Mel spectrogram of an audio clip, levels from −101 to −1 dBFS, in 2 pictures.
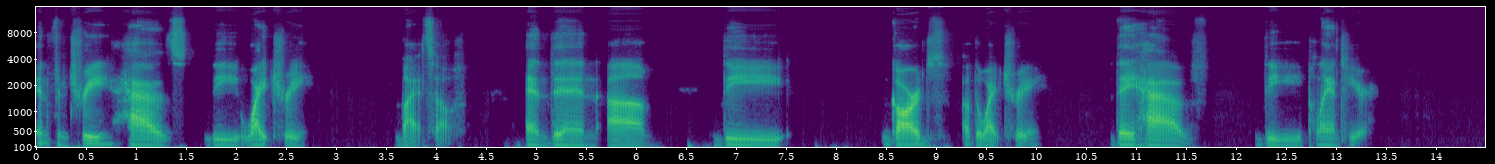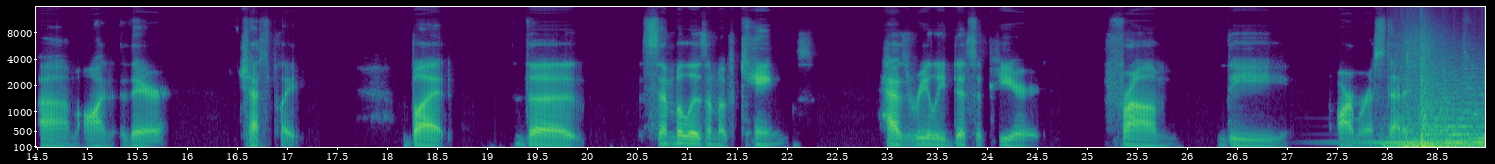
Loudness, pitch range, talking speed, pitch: -30 LUFS, 70-95 Hz, 75 wpm, 75 Hz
